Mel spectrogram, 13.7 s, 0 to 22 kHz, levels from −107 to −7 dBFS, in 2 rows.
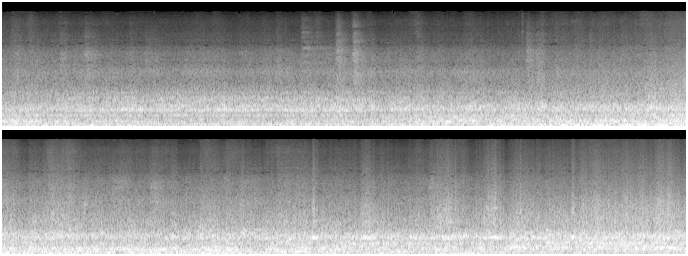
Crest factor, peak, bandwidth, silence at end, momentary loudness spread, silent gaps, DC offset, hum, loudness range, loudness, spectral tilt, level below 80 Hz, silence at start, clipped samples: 10 dB; -2 dBFS; 12.5 kHz; 0 s; 7 LU; none; under 0.1%; none; 5 LU; -13 LUFS; -8.5 dB/octave; -18 dBFS; 0 s; under 0.1%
